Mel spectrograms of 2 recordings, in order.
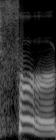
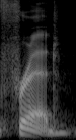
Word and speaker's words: Ferd: and ferd Sebastian yes his name is furred I'm not just mispronouncing the name Fred you may remember these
